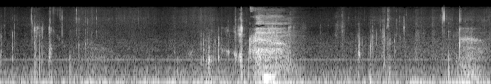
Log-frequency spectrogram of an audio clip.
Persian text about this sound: من یه خورده آب بخورم ببخشید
